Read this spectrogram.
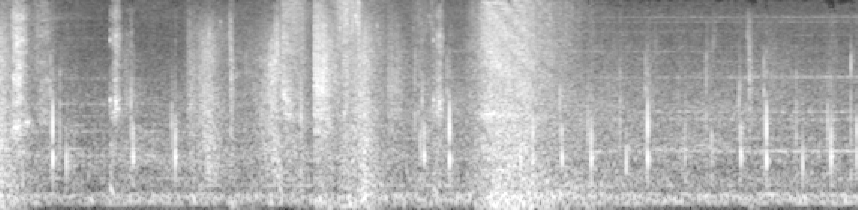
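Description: Quick footsteps tap on hard stone.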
